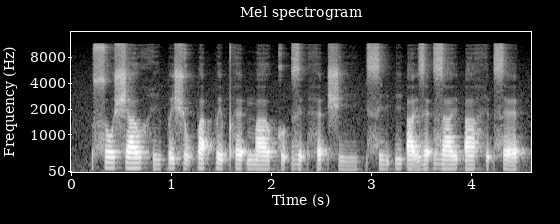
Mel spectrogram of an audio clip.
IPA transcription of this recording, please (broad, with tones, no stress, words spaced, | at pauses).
so˦ʃa˦ʊ̯hi˨pḛ˦˨ ʃo̰˦˨ pä˦ʔpḛ˦˨ pʰɛ˦ʔma˦ʊ̯ kʊ˦ʔzɪ˦ʔhɛ˦ʔʃi˨ | sʰi˨ʔḭ˦˨ʔa̰˦˨ɪ̯zɛ˦ʔ za˦ɪ̯ʔä˦hɪ˦ʔ sʰɛ̰˦˨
